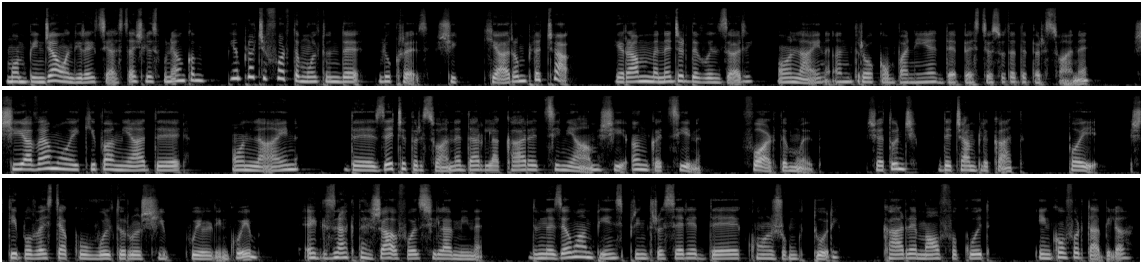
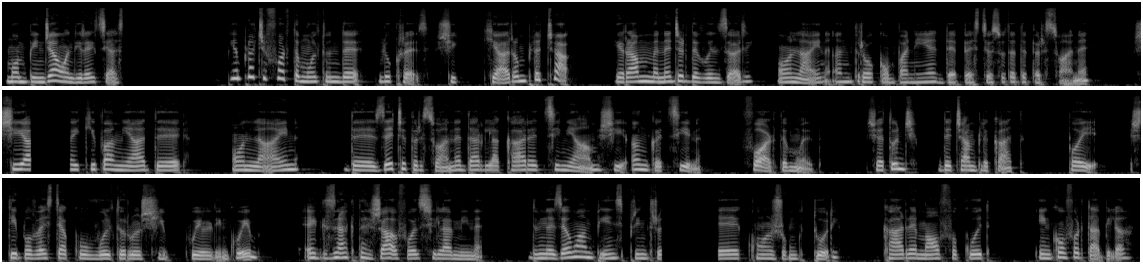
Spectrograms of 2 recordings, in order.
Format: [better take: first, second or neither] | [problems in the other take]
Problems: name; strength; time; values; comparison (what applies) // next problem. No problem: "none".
first | audio cutting out; at 1 s for 1 s, at 12 s and at 29 s for 0.5 s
